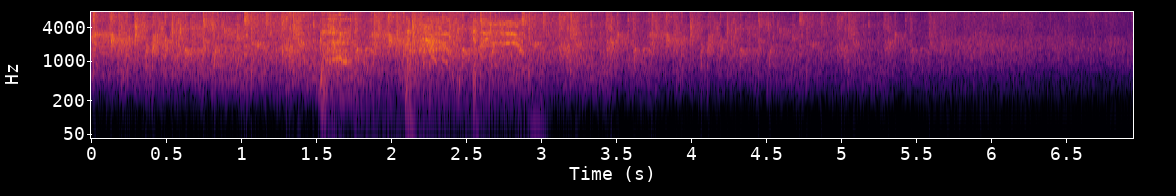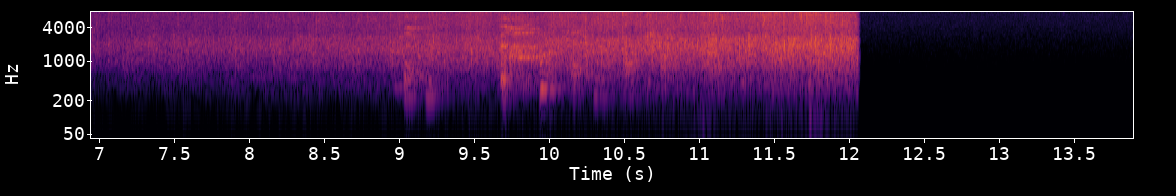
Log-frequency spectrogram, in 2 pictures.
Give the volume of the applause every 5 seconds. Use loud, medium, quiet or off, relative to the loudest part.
loud, medium, loud.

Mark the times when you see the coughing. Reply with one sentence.
The coughing can be heard from 1.5 to 3.0 s and from 8.9 to 10.7 s.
